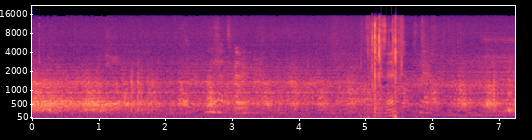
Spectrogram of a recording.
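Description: Fast, muffled whooshing pulse of a fetal heartbeat on Doppler, partly lost in static as the probe shifts.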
